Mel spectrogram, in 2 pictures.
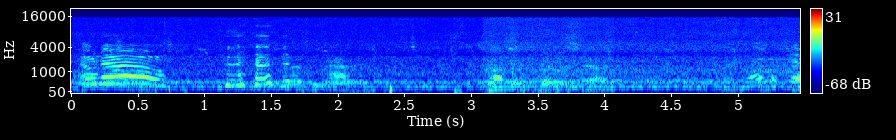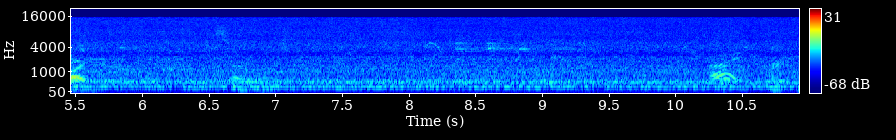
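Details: Bee swarm that fell out of a tree, with the bees inspecting a box where the queen may have gone. A steady low droning hum continues throughout, with a brief human voice near the start.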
